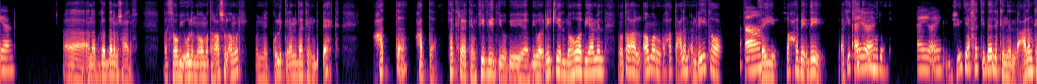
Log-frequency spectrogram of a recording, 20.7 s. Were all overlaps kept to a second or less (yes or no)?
yes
